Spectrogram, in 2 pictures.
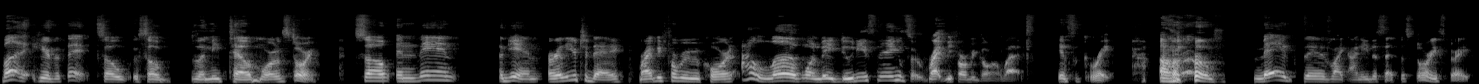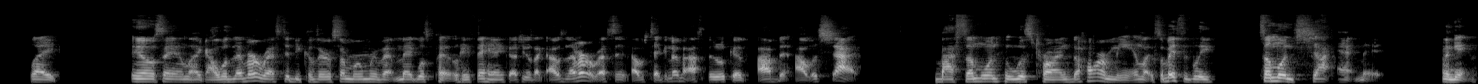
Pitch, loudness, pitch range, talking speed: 130 Hz, -26 LUFS, 125-195 Hz, 215 wpm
